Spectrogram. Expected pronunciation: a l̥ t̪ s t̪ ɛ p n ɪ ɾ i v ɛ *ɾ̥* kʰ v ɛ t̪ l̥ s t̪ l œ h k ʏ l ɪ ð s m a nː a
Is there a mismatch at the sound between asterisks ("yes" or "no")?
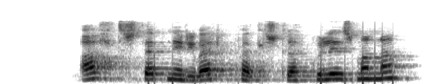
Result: yes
